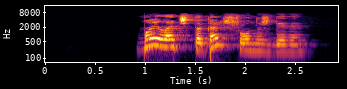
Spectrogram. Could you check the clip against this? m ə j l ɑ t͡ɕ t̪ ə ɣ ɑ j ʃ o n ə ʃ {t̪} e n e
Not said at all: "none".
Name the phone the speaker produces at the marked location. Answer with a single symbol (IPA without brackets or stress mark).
d̪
